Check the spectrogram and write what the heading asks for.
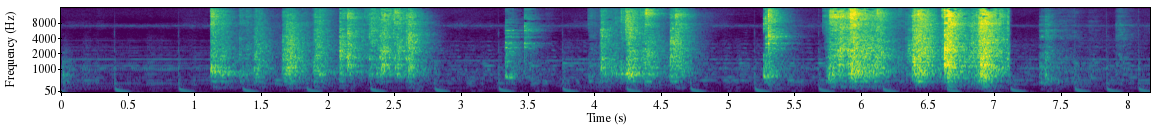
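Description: Ice rattling inside a metal cocktail shaker, shaken in several bursts of a second or two each, over background music with a steady bass beat about four times a second.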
